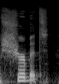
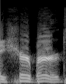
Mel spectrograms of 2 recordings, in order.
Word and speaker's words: sherbet: A lot of people mispronounce it and say sherbert. – That's what I'm saying. – There is no R.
